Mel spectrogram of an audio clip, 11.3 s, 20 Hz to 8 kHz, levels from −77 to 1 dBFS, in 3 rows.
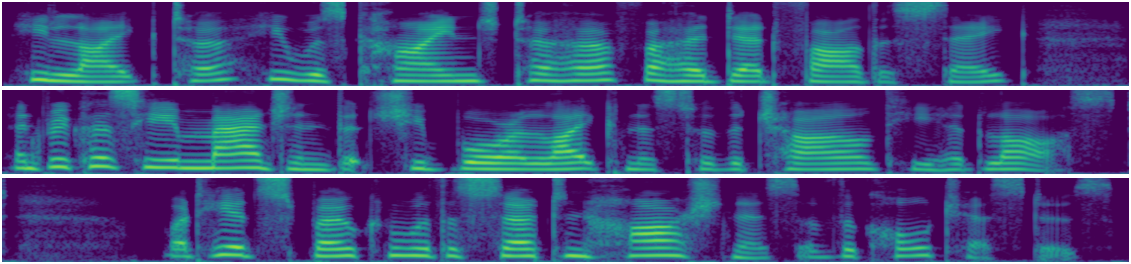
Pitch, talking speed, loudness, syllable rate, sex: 215 Hz, 210 wpm, -19 LUFS, 5.1 syllables/s, female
